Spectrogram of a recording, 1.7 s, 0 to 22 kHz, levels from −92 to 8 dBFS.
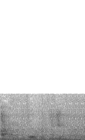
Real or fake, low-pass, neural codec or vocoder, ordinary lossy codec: fake; none; codec, 16 kHz, 1.1 kbps, Voila-Tokenizer; none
